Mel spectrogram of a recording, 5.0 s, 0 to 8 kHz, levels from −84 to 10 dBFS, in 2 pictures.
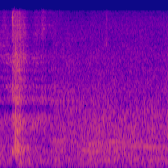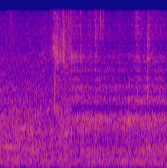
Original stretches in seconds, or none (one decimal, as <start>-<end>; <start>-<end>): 0.8-3.6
